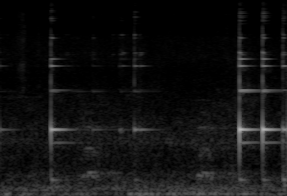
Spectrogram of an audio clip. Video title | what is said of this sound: Building new weather stations: ESP, ESPHome and Arduino | yeah that sounds like glass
